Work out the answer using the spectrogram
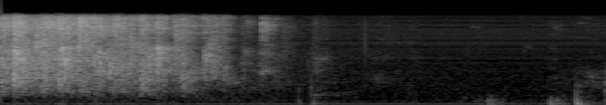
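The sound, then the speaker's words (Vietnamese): Audience applause in a hall during a business seminar for distributors: a loud, dense patter of clapping fades away within about two seconds, leaving a few faint scattered knocks. “Cảm ơn các anh chị, cho mình một tràng pháo tay, nhận thức đúng đắn.”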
